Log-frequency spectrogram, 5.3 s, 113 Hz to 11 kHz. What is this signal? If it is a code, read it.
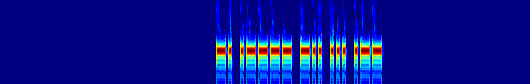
Morse code, heard as a keyed tone, about 40 wpm, 700 Hz. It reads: N1DSW
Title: USA Call Signs - 5 Characters - Repeated 3x - 40wpm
